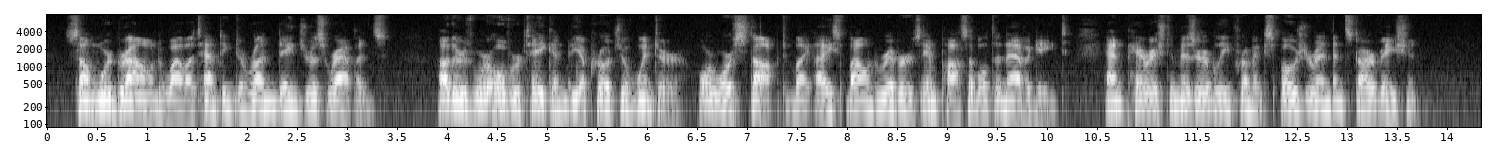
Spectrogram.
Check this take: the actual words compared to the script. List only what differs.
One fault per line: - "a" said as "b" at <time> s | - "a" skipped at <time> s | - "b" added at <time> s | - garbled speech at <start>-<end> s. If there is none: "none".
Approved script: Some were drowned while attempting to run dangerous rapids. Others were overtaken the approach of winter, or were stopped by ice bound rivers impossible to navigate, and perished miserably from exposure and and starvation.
none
